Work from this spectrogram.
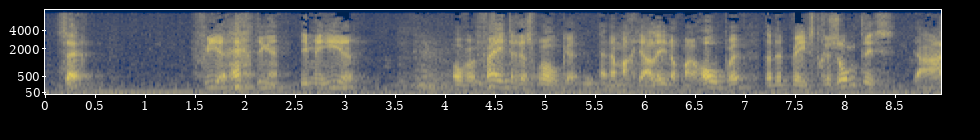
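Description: A man's voice: mid-range voice, sharp tone, slightly rough, full character voice. An actor playing a flustered, self-important male boss in a Dutch radio comedy, stammering through pompous, wordy phrases. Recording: dull, faintly noisy vintage radio recording.

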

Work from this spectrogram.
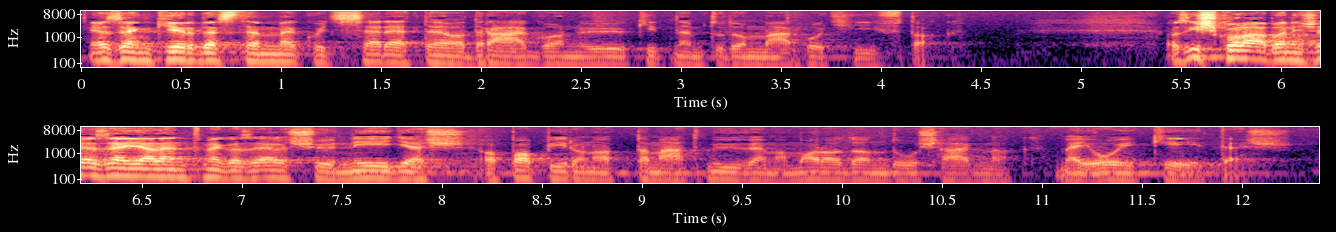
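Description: A man reciting comic rhyming verse in a wry, theatrical way, recorded with long hall reverb. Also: deep voice.

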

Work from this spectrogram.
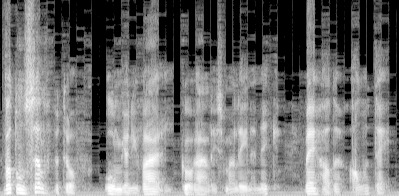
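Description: Low husky young adventurer narrating an 80s radio play, bit muffled, music under. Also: male voice, lively intonation, moderate pace, a bit bright. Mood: reflective. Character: boy adventurer narrating, privately anxious but keen. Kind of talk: scripted first-person narration, 1980s school radio drama. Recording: dull 1980s radio recording.

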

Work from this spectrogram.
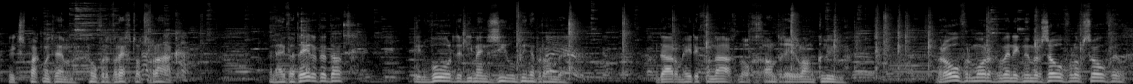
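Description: An actor in a radio drama playing a rough, boastful fugitive labourer with a violent past, swaggering and defiant. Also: male voice, medium pitch, normal speed, pauses often, loud music behind the voice, lightly acted. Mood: grim, defiant.

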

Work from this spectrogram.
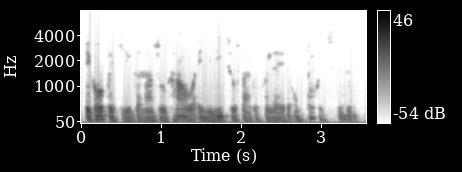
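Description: A man's voice: rumbling low, fast talker. An actor playing a wry, cautious male filmmaker in a 1960s Dutch radio drama. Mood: cautioning. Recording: dull, noisy vintage 1969 radio recording.

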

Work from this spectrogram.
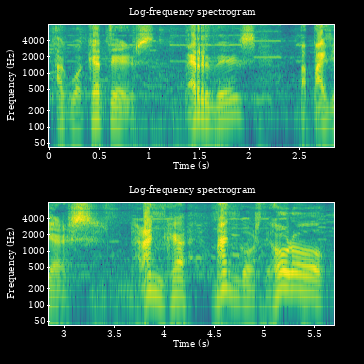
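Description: A man narrating a radio drama from a script, with expressive, descriptive, theatrical phrasing. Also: medium pitch, drawn-out words, soft background music, full character voice.

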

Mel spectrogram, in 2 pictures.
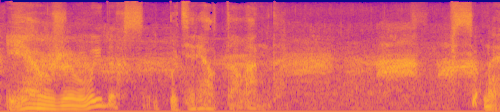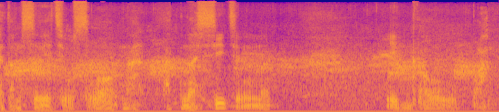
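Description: An actor playing a despairing, self-doubting painter in a radio drama, gloomy and declamatory in manner. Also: male voice, low voice, big pitch swings, slow, gravelly, long pauses, very noisy, exaggerated voice. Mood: gloomy, disillusioned. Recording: radio play with loud music underneath. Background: loud music.

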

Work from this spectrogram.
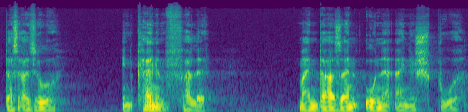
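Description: Troubled idealist poet: low husky voice, solemn elevated delivery for radio drama. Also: male voice, level tone, slow, a bit bright, exaggerated voice. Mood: solemn resolve. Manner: solemn, declamatory, elevated diction. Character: idealistic, troubled male German poet in letters. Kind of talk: literary radio drama monologue.

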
